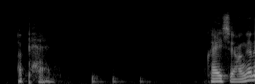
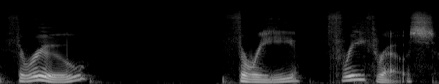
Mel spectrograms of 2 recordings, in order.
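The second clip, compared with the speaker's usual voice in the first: slow and deliberate; much slower than usual. Shown as a demonstration. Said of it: "do this with two other tongue twisters".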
